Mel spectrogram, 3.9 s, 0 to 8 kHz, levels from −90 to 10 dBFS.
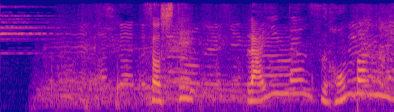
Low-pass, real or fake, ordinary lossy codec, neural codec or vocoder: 7.2 kHz; real; none; none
